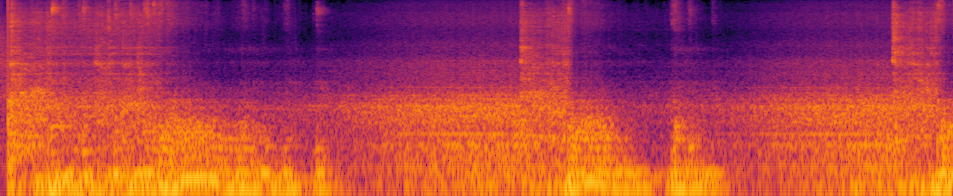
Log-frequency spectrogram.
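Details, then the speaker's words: Supercharged GMC truck just fitted with new PCM running a base tune: fires and runs rough with uneven surging revs and lumpy rumble, dipping and recovering; still needs tuning, as earlier data logs were taken at different temperatures. "but obviously it's going to need a little bit of tuning still, which I mean, it wasn't out of the question."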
